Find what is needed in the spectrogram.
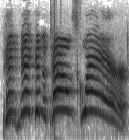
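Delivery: very high, loud, drawn-out shout; excited kid's yell. A narrator's reading. Ferguson kid calling the town to a picnic, yelled. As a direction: yell it out slowly across the whole crowd. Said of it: "one of the Ferguson kids yelled".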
